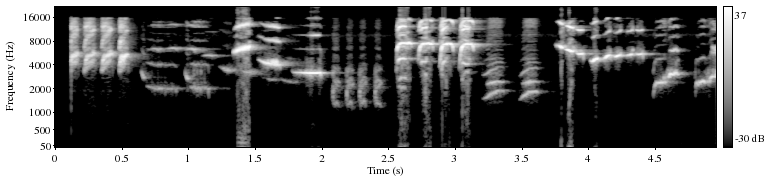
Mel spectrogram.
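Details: Mountain tledekan, a local wild bird, in lively full song used as a lure to stir other songbirds into singing: fast buzzy stuttered bursts alternating with short clear whistled notes and rattled trills.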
